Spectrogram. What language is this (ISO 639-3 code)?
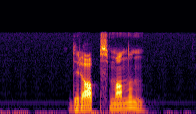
nor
